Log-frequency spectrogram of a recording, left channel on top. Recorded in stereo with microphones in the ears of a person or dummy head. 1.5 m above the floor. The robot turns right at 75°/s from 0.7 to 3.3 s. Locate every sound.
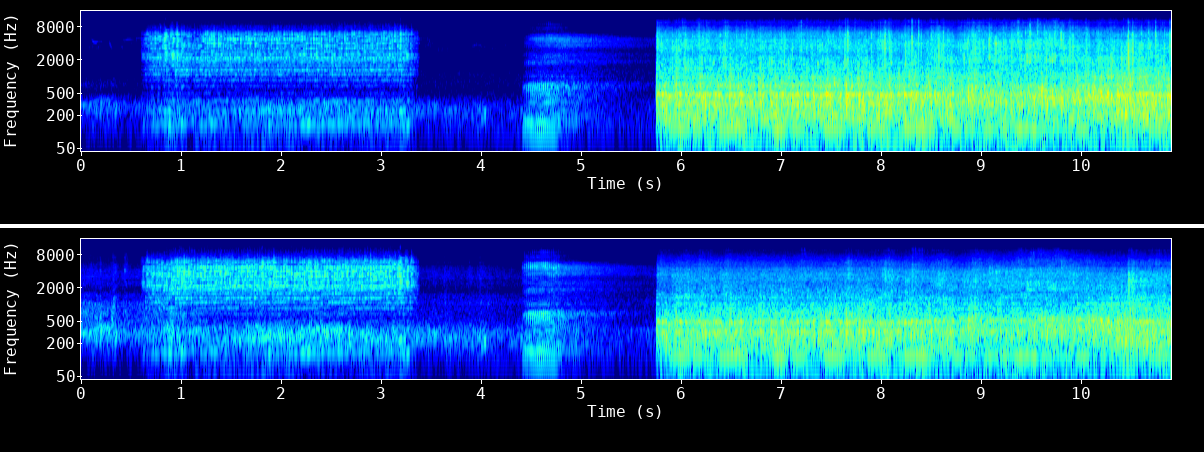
4.4 s a squeak: 75° right (ahead or behind), 5.5 m
5.8 s boiling: 65° left (ahead or behind), 0.6 m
